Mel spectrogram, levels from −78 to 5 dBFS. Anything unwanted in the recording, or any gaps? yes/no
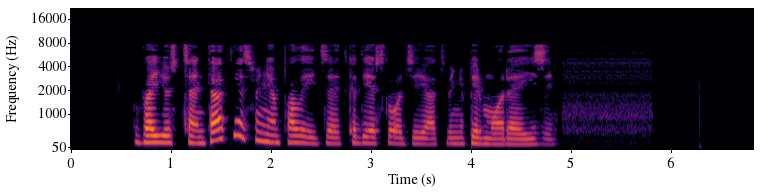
no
